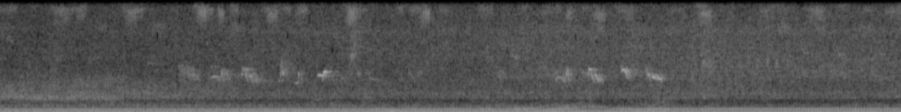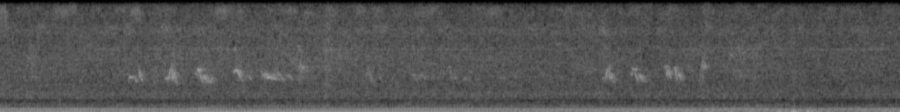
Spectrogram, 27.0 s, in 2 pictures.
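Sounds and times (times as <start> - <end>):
birds chirping: 0.0 - 27.0
vehicle engine running slowly: 0.0 - 27.0.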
